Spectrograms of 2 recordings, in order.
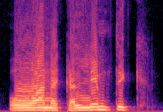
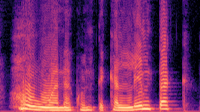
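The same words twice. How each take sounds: First: Irritated retort thrown back; same irritated tone. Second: Slow, irritated retort. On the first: Cousin mimicking her retort, irritated. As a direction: echo the question with annoyance. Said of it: "قال بنفس النبرة". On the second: Woman to passing cousin, irritated. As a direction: draw out the question with annoyance. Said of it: "وقلت له بغيظ". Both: A narrator's reading.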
